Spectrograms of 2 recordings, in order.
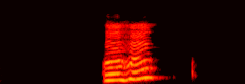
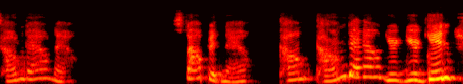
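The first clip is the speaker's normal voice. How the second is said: hushed, much softer mock soothing; imitating a husband shushing; 2 semitones lower, 10 dB quieter than usual. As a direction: mimic him quietly telling her to calm down. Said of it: "This is what he said".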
